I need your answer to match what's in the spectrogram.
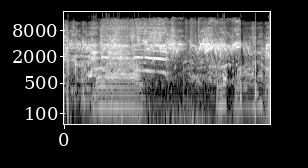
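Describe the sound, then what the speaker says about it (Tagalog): Breeder hens of the pure Lucky Gold line at a poultry farm, clucking and cackling loudly up close in repeated bursts, with several overlapping calls and a pause midway. "Ito naman yung ating mga breeder na inahin"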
